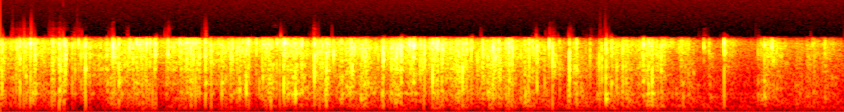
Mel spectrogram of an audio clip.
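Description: Trading-card pack wrapper crinkling and crackling as it is handled and torn open; the crackle dies down near the end.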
